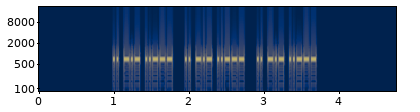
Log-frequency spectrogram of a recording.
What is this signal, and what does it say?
Morse code, heard as a keyed tone, about 50 wpm, 700 Hz. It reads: IK2 IK2 IK2
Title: Callsign Prefixes for Top 25 DXCC - Repeated 3x - 50wpm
